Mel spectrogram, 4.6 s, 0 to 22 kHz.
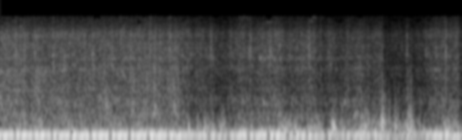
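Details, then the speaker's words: Bronco V8 with a carburetor possibly from a 351 or 302, jets suspected wrong, already warm, choke set by pumping: steady, even lumpy V8 idle with no misses or knocks; idling pretty decent. "but as you can hear it's idling now and running pretty awful decent"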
